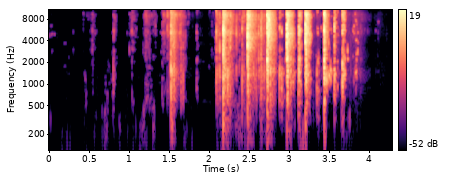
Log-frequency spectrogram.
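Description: Handling noise from a pink plastic egg-shaped toy: a burst of dense crackling and clicking that starts about a second and a half in and is thickest over the last two seconds.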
